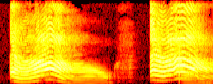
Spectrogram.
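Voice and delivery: mocking ow.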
